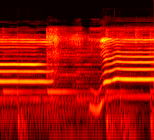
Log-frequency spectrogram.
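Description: A teenage girl singing solo over a quiet accompaniment. She holds one long steady note, breaks off about three-quarters of a second in, then slides up into the next note about a second and a half in.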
